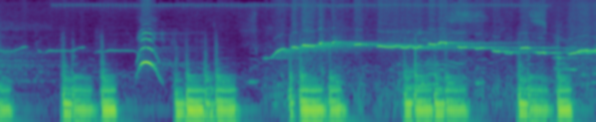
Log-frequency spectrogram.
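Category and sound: human body sound, person whistling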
